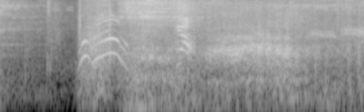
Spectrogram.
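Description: A fiery magical whoosh bursts loudly.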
